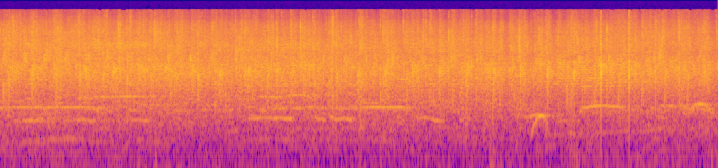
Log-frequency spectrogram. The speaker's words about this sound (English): Just get uncomfortable for a second and clap your hands with all of your might.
